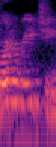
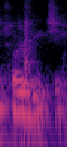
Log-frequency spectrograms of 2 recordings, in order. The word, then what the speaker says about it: Tortorici: Tortorici. Yeah. Did I say it right? Yes. Okay, Tortorici.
